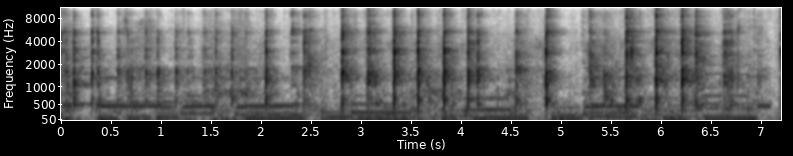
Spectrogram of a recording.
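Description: A seasoned mixture is stirred with salt and pepper in a kitchen, a quick rhythmic series of soft taps and scrapes of a utensil against a bowl, close and fairly quiet, steady throughout.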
